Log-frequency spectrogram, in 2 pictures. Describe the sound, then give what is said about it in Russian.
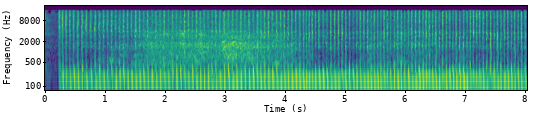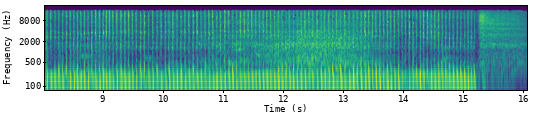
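A voice imitates a motorcycle engine idling at a traffic light, a steady, rattling, buzzing rumble held loud for about fifteen seconds before cutting off abruptly. “Мотоциклы. Я не люблю мотоциклы.”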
